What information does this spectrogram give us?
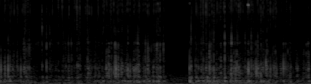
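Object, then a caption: Pebble-encrusted metal-frame clutch bag. Long nails on both hands scratch across the stone-chip encrusted top of a closed, pebble-encrusted metal-frame clutch bag lying flat. Dense, fast, gritty scratching fills the clip, stops for a brief silent gap just past the midpoint, then resumes slightly louder until the end.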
